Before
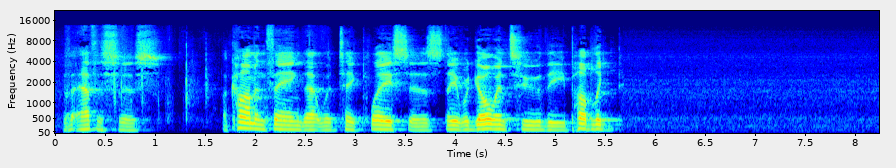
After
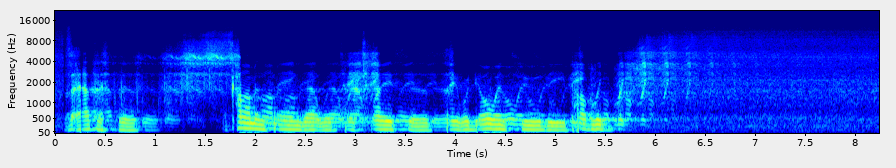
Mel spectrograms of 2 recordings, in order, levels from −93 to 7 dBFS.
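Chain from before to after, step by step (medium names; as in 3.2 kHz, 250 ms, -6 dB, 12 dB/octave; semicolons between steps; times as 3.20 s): dynamic bell 1.9 kHz, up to +5 dB, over -47 dBFS, Q 1; slow attack 140 ms; in parallel at -10 dB: wavefolder -27 dBFS; on the sum: thinning echo 225 ms, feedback 64%, high-pass 910 Hz, level -5 dB; low-pass that closes with the level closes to 410 Hz, closed at -28 dBFS; trim -4 dB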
